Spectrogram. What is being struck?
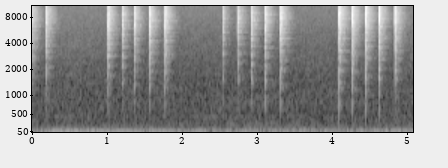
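Small flat-backed glass gems.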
